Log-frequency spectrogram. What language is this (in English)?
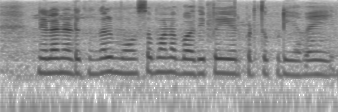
Tamil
